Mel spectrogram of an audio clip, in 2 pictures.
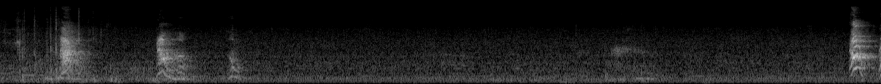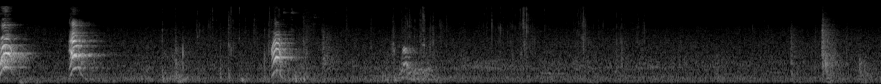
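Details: Cavalier King Charles Spaniel puppies in a home litter ahead of family pick-ups: a few sharp barks open, then a quiet stretch, then a quick cluster of three loud yapping barks, followed by scattered softer yips.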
